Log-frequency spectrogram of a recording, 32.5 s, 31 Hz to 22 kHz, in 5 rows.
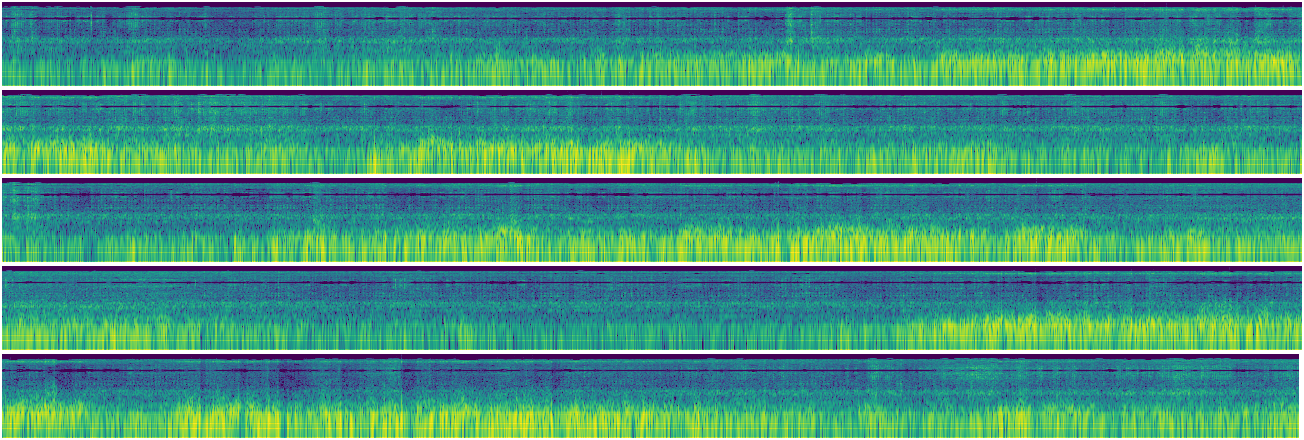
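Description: Wind rumbling over the microphone of a handlebar-mounted GoPro Hero 2 while cycling through city streets, in slow irregular swells, over a steady hum of road and traffic noise.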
